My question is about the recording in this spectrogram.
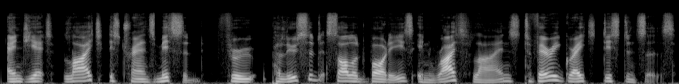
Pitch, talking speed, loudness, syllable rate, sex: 135 Hz, 140 wpm, -21 LUFS, 4.2 syllables/s, male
